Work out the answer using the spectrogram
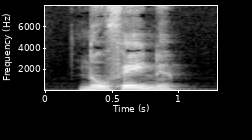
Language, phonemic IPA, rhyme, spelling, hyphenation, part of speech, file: Dutch, /ˌnoːˈveː.nə/, -eːnə, novene, no‧ve‧ne, noun, Nl-novene.ogg
- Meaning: a novena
